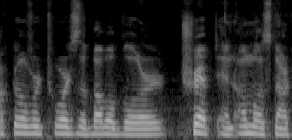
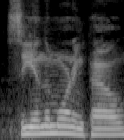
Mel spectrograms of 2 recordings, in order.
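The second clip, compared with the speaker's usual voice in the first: ordinary delivery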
